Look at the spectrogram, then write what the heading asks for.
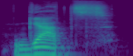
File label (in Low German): "Gatz", Platt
